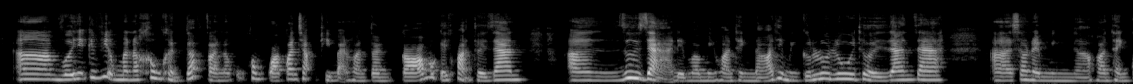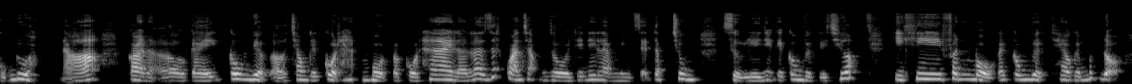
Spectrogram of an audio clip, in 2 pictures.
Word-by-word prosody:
Ờ, 240 -1 +6
với 225 +1 +3
những 265 +1 -2
cái 315 0 -1
việc 355 - +1
mà 215 0 +1
nó 210 0 0
không 290 +5 0
khẩn 245 -9 -4
cấp, - - +2
và 195 -2 +1
nó 175 0 -8
cũng - - -19
không 265 -2 -4
quá 175 - +4
quan 245 0 +3
trọng 260 +3 -2
thì 190 - -8
bạn 185 - -6
hoàn 175 -3 -5
toàn 170 0 -3 0.2
có 175 0 +6
một 165 - -1
cái 190 - -3
khoảng 215 - +1
thời 175 -2 0
gian, 210 +2 +5 0.4
ờ, 195 0 +1 0.3
dư 300 0 +9
dả 265 0 +5
để 165 - -1
mà 175 +1 -7
mình 175 - -6
hoàn 175 -2 -3
thành 175 -2 -7
nó 160 0 -1
thì 280 - +1
mình 190 -6 -4
cứ 190 - -4
lui 260 +5 +1
lui 255 0 +2
thời 185 -7 -1
gian 205 +2 +3
ra, 205 -1 +3 0.4
à, 180 -1 -2
sau 215 +4 -1
này 190 -3 0
mình, 170 -1 -9
ờ, 160 0 -6
hoàn 175 -2 -3
thành 170 -2 -6
cũng 220 - -5
được. 230 -3 +2 0.2
Đó, - - +5 0.3
còn 200 -3 +4
ở 170 +1 -4
cái 175 +3 -1
công 245 -3 +5
việc 225 - +3
ở 150 - -3
trong 210 +2 -2
cái 185 -1 -7
cột - - +3
hạng 210 +3 -6
1 195 -2 0
và - - -3
cột 175 0 -1
2 225 -2 +3
đó 175 -2 -2
là 245 +6 0
rất 345 +10 -6
quan 210 - +4
trọng - - -6
rồi, 180 -2 +1
thế 190 - -10
nên 210 +2 -4
là 190 -2 -5
mình 165 -2 -13
sẽ - - -9
tập 225 -2 -4
trung 235 -4 0 0.3
xử 180 -5 -3
lý 165 +1 -1
những 195 +2 -9
cái 185 - -7
công 225 0 -1
việc 180 -4 -5
đấy 160 - -8
trước. 270 - +1 0.4
Thì 210 - 0
khi 250 +2 +2
phân 230 -3 0
bổ 205 -7 +5
cái 205 - -6
công 220 -1 -1
việc 225 - 0
theo 200 -2 -1
cái 190 -1 -5
mức 215 +7 -4
độ 245 - +3
200 Hz, 265 wpm, -24 LUFS, 175-230 Hz, 0.4 s, dư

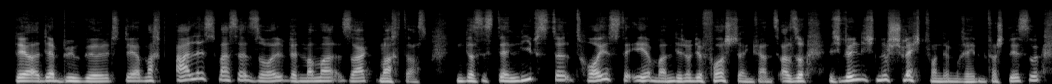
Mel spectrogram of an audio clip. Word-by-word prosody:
der 155 -1 +6
der 165 +2 +3
bügelt, 145 -1 +1
der 165 -1 +1
macht 170 +1 -3
alles, 215 +6 +1
was 200 -3 -1
er 195 - -1
soll, 155 +1 -1
wenn 150 -3 -2
Mama 155 +1 +1
sagt: 155 -1 -1
„Mach 140 -3 +1
das!“ 115 -2 -11 0.3
Und 150 - -1
das 150 -2 +2
ist 160 - -6
der 160 - +5
liebste, 205 +4 0
treueste 190 +6 0
Ehemann, 160 -4 0
den 145 -1 +1
du 150 - 0
dir 155 0 +2
vorstellen 150 -5 -1
kannst. 120 +2 -7
Also, 150 0 +3 0.2
ich 150 0 -3
will 180 +2 +8
nicht 215 -2 -3
nur 205 +2 +2
schlecht 205 -1 0
von 140 -2 -2
dem 135 -1 -3
reden, 125 +1 -3
verstehst 155 +6 -3
du? 190 -1 -1
155 Hz, 210 wpm, -23 LUFS, 145-180 Hz, 0.3 s, will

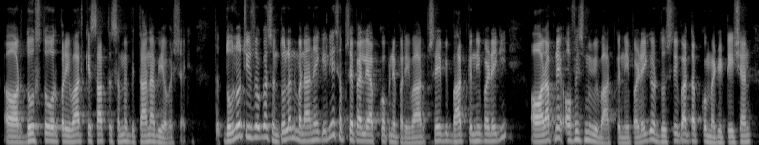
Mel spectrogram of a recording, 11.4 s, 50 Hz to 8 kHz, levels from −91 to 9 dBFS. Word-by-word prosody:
और 120 0 +4
दोस्तों 145 +2 +1
और 140 0 +2
परिवार 130 +1 +2
के 145 - 0
साथ 140 0 0
समय 135 0 -4
बिताना 125 +1 0
भी 120 -3 -3
आवश्यक - - -9
है। - - -35 0.3
तो - - -8
दोनों 150 +12 +4
चीज़ों 215 -1 +1
का 225 - +1
संतुलन 180 +2 -1
बनाने 150 +2 +1
के 170 +1 -6
लिए 245 +8 -3
सबसे 170 -8 0
पहले 145 -3 +3
आपको 135 0 -1
अपने 130 -2 -3
परिवार 110 +2 -1
से 145 +1 +2
भी 145 +1 -8
बात 140 +2 +1
करनी 140 +1 -1
पड़ेगी 145 +10 0 0.5
और 130 +2 +7
अपने 155 +7 +4
ऑफ़िस 165 +1 -4
में 160 -2 -2
भी 130 - -1
बात 95 0 -4
करनी 105 0 -3
पड़ेगी 125 +10 0
और 165 -4 -1
दूसरी 125 +4 -3
बात 145 0 +1
आपको 140 0 -3
मेडिटेशन 115 +2 0
140 Hz, 220 wpm, -26 LUFS, 125-150 Hz, 0.5 s, और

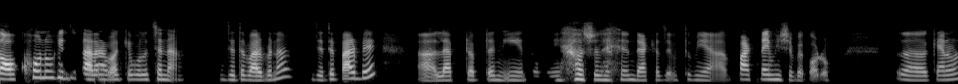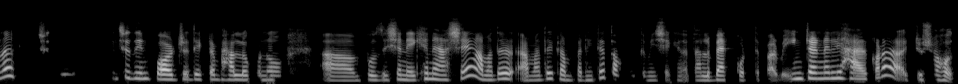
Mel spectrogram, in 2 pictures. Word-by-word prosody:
তখনও 285 +6 +9
কিন্তু 295 -1 -1
তারা 240 -2 +10
আমাকে 225 0 -1
বলেছে 230 +1 -2
"না - - +3 0.6
যেতে 215 +1 -3
পারবে 195 +2 +6
না। 300 - +1 0.3
যেতে 205 +3 -3
পারবে।" 290 +2 +7 0.5
আ - - 0 0.2
ল্যাপটপটা 195 +1 -2
নিয়ে 200 - -6
তুমি 290 -10 -20 0.3
আসলে 215 -1 -1 0.3
দেখা 195 0 0
যাবে - - -11
তুমি 210 -2 -12
আ - - -7 0.2
পার্টটাইম 230 0 +6
হিসেবে 195 -2 -5
করো। - - -6 0.8
আ - - +1 0.3
কেননা 220 - +1
কিছুদিন, 475 -1 -17 0.4
কিছুদিন 270 0 -4
পর 230 -1 +9
যদি - - -7
একটা 225 - -6
ভালো 210 0 0
কোনো 205 -1 -8 0.6
আ - - 0 0.4
পজিশন 210 +2 -4
এখানে 260 +3 -3
আসে 250 +8 +1 0.2
আমাদের, 235 +4 -1 0.2
আমাদের 200 +7 -5
কোম্পানিতে 200 +5 -8
তখন 215 -3 -7
তুমি 190 0 -17
সেখানে 195 - -16
তাহলে 190 0 -6
ব্যাক 205 -1 +5
করতে - - -11
পারবে। 465 - -4
ইন্টারনালী 275 +1 +4
হাইয়ার 130 -1 +4
করা 410 - +1 0.2
একটু - - -12
সহজ। - - -4
225 Hz, 160 wpm, -25 LUFS, 200-265 Hz, 0.8 s, তারা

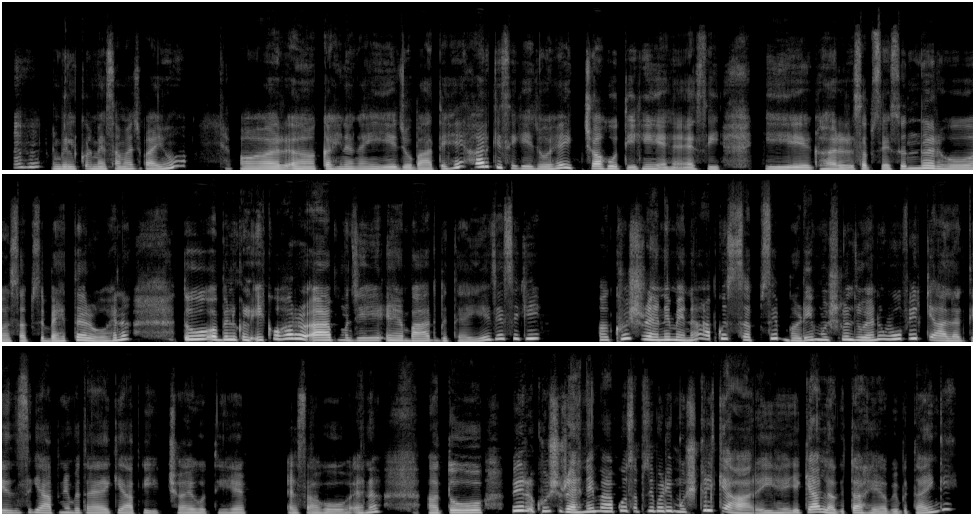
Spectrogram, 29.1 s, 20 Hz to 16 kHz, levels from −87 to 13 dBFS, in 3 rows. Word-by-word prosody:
उहुँ, 345 +2 -7 0.2
बिल्कुल 180 0 -3
मैं 180 -1 -1
समझ 185 +2 -4
पाई 180 -1 0
हूँ 240 +9 0 0.7
और 170 0 +2
अ, 175 0 +1
कहीं 185 -2 -1
न 180 -1 -1
कहीं 175 +1 -3
ये 175 - +2
जो 170 0 -2
बातें 160 +4 -2
हैं 305 +11 +1
हर 365 +2 +6
किसी 275 -7 -2
की 200 -1 -2
जो 175 0 -3
है 260 +4 +2
इच्छा 235 -4 +1
होती 190 -6 0
ही 185 -1 -1
है 155 0 -3
ऐसी 160 +2 -5
कि 165 0 -2
घर 160 -1 0
सबसे 170 0 -2
सुंदर 215 +5 +2
हो, 170 -2 -1
सबसे 165 +4 -5
बेहतर 195 +7 +1
हो। 175 -3 -1
है 230 +6 -1
ना? 325 - +2 0.6
तो 320 -1 +7
बिल्कुल 290 -1 +3
एक 265 +5 -2
और 380 +3 +5
आप 245 -3 +8
मुझे 225 -1 -4
अ, 225 -1 -1
बात 195 +2 0
बताइए 170 - -4
जैसे 370 +4 -1
कि 385 +2 +4 0.6
अ, 275 - -1
खुश 385 -2 +1
रहने 280 -2 +5
में 265 -3 +2
ना 230 - -3
आपको 360 +3 0
सबसे 375 +4 -2
बड़ी 220 +2 -2
मुश्किल 285 +2 -1
जो 255 -2 0
है 240 0 +3
ना 315 - 0
वो 350 +2 +4
फिर 400 +1 +3
क्या 230 -6 +1
लगती 190 0 -3
है? 190 - -4
जैसे 185 +5 -11
कि 225 - -3
आपने 205 +2 -6
बताया 185 -2 -3
कि 195 - -5
आपकी 170 +1 -7
इच्छाएँ 170 +2 -5
होती 165 -1 -8
हैं, 170 -1 -3 0.5
ऐसा 170 -1 -5
हो। 160 -1 -2
है 170 - -3
ना? 250 +6 -2 0.5
अ, 175 - +1
तो 210 +1 +4 0.3
फिर 390 +1 +6
खुश 340 +2 -1
रहने 250 +3 +4
में 335 +1 0
आपको 365 +4 +1
सबसे 330 +1 -4
बड़ी 355 0 +3
मुश्किल 290 +9 +2
क्या 305 - +2
आ 155 -3 +3
रही 160 +5 -4
है? 180 -1 -3
ये - - -1
क्या 250 +1 +6
लगता 195 -3 +1
है 160 - -3
अभी 150 +2 -5
बताएँगी? 245 - -4
205 Hz, 200 wpm, -23 LUFS, 175-275 Hz, 0.7 s, आप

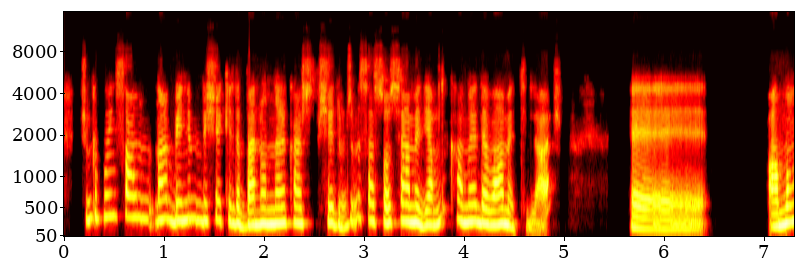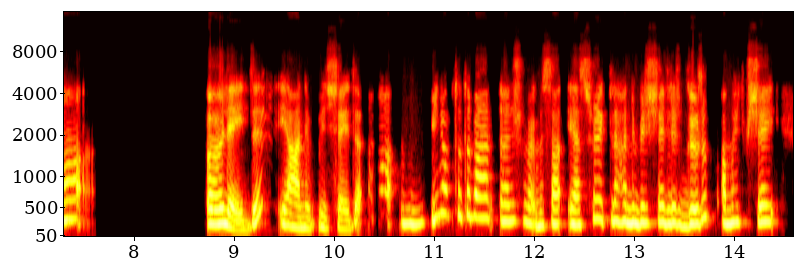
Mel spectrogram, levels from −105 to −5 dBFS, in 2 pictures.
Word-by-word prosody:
Çünkü 320 +3 -7
bu 355 - -6
insanlar 335 -5 -4
benim 295 +1 -1
bir - - 0
şekilde 270 -7 -2
ben 225 +1 +4
onlara 245 +1 +6
karşı 250 +1 -3
bir - - -16
şey 255 -4 -2
duyunca; 205 +7 -5
mesela 305 -2 -5
sosyal 270 +1 0
medyamda 235 -1 +3
kalmaya 270 -3 +3
devam 235 0 +5
ettiler. 195 - -7 0.7
Eee, 80 - -2 0.6
ama 255 +10 +3 1.2
Öyleydi 240 - +4 0.2
yani, 190 -7 -1
bir 190 - -3
şeyde. 160 -2 -6 0.2
Ama 390 - -11
bir 245 +6 -1
noktada 390 -2 -5
ben 335 -2 -2
hani, 280 -1 0
düşünmüyorum. 270 -5 -3 0.2
Mesela, 240 -2 0
sürekli 285 +5 -4
hani, 255 -3 +5
bir 260 - +3
şeyleri 250 -4 0
görüp 245 - +1
ama 245 +1 +4
hiçbir 265 0 -4
şey, 270 +1 -1
255 Hz, 160 wpm, -22 LUFS, 230-290 Hz, 1.2 s, onlara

